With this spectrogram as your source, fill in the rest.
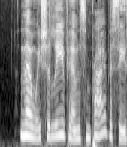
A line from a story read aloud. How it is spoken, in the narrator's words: said Lauren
